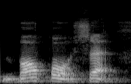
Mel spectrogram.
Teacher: دیکھیں تو جو ہے ہمارے پاس یہ ساکن ہے، اور میں نے آپ کے سامنے ذکر کیا تھا پچھلے سبق میں، پچھلی گزشتہ ویڈیو میں، کہ جو 5 حروف قاف تا با جیم دال ہے یہ جب ساکن ہو تو ان کو ہلایا جاتا ہے۔ تو قا بھی حروف قلقلہ میں سے ہے، اس کو ہلائیں گے با قو شا، اور دوسرا اس کو موٹا پڑھیں گے کیونکہ یہ حروف مستعلیہ میں سے ہے۔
